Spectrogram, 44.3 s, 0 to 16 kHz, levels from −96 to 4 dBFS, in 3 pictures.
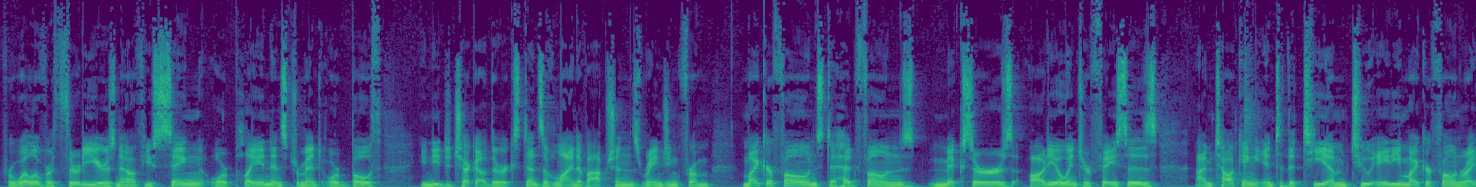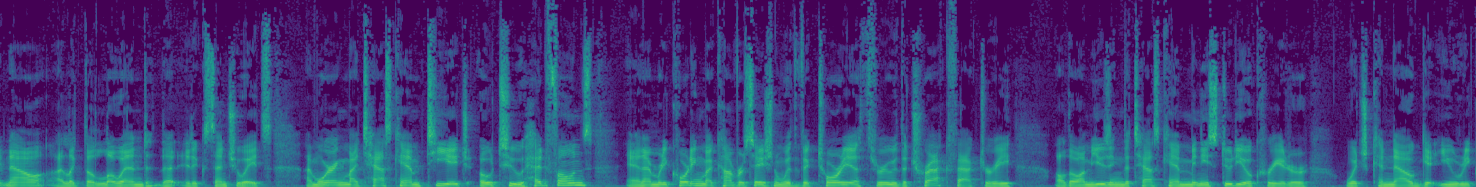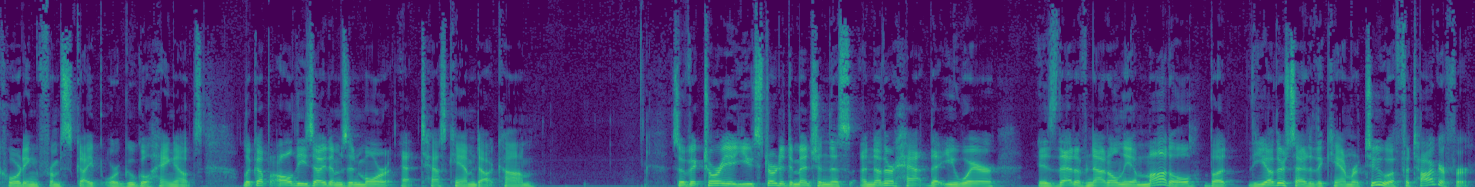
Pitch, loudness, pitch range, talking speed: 130 Hz, -24 LUFS, 120-145 Hz, 165 wpm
